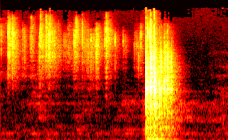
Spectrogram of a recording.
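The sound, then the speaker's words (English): Several dice rattle and tumble across a table during a Dungeons and Dragons game, in quick, light clicks, ending in a louder clattering burst as they land together, with no voices. “Ooh, many dice. Yes. Mm. uh, I love being able to see people roll dice.”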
